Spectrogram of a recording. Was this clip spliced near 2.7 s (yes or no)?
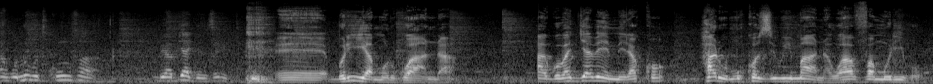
yes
